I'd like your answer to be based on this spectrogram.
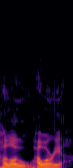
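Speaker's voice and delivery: put-on rubbery comedian voice. Showing the put-on voice used to sound like a comedian. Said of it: "an affectation I put on sometimes when I wanna sound like Jim Carrey".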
